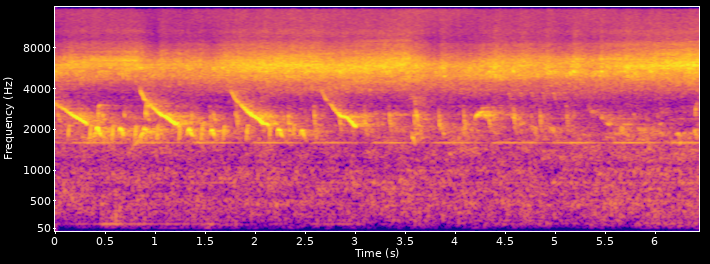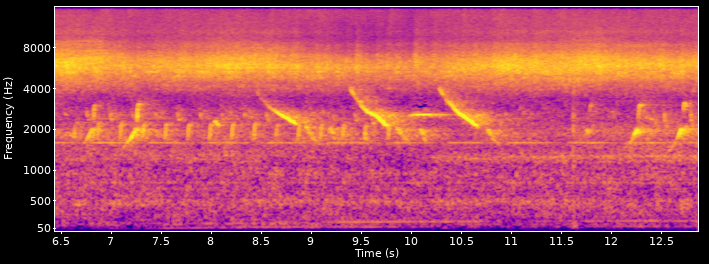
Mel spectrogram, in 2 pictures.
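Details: A 2016 mating chorus of cicadas keeps up a constant high sizzling drone; descending whistled notes recur about once a second in clusters, with soft low hum beneath.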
